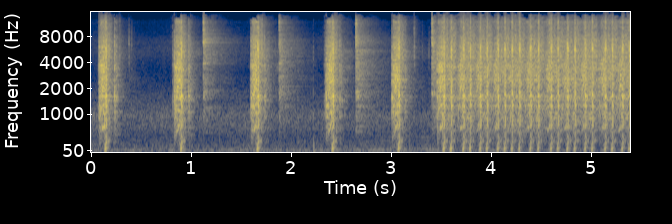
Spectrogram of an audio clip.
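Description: Classic Army G3A3 airsoft electric gun (AEG) firing with a Kestrel V2 electronic trigger in binary mode: five single shots under a second apart, then a rapid string of shots for the last two seconds as quick trigger pulls and releases each fire a BB, giving near full-auto fire from semi-auto trigger work.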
